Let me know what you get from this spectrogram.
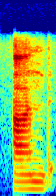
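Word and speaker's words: አንድ: letras en español como A, N sin pronunciar un vocal, y finalizando con D de doctor sin pronunciar vocal. And.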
